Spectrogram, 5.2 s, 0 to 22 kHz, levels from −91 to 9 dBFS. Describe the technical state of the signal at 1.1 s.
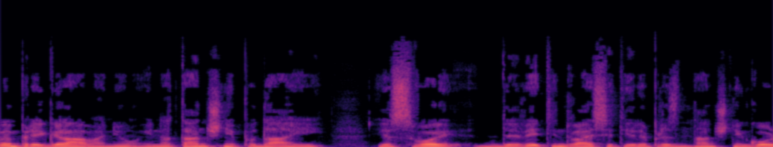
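An electrical switching spike at 1.12 s, likely a nearby switch or discharge arcing into the line, adds a sharp snap or tight cluster of clicks over the speech, peaking modestly around -30 dBFS.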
